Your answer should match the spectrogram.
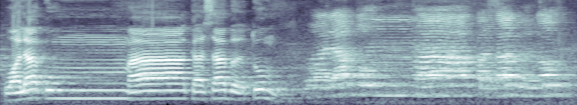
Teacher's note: میم ساکن کے بعد دوسری میم آ جائے تو ادغام شفوی ہوگا، یعنی گنہ کر کے پڑھیں گے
